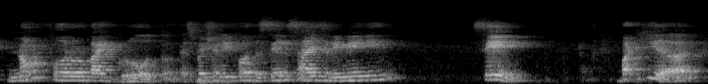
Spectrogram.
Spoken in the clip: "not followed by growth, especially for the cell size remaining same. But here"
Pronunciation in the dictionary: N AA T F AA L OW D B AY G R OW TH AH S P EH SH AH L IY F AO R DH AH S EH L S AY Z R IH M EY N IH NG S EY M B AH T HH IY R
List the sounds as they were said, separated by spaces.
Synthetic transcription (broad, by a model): N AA T F AA L OW D B AY G R OW T AH S P EH SH AH L IY F AO R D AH S EH L S AY Z R IH M EY N IH NG S EY M B AH T HH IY R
